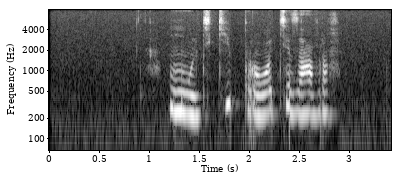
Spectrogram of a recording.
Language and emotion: Russian, neutral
